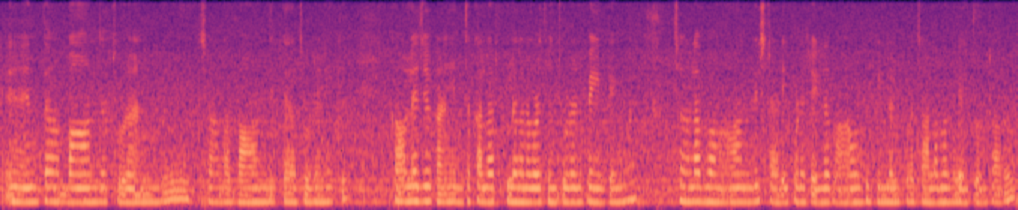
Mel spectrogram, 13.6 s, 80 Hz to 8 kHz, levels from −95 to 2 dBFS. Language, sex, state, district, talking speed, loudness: Telugu, female, Andhra Pradesh, Anantapur, 90 wpm, -17 LUFS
